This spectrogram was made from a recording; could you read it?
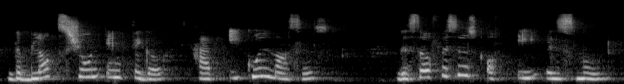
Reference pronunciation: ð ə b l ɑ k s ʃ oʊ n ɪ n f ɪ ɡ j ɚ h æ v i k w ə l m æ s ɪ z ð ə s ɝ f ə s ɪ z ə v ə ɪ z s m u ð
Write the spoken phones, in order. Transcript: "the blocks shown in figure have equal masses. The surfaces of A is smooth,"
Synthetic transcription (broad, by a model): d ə b l ɑ k s ʃ oʊ n ɪ n f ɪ ɡ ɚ h æ v i k w ə l m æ s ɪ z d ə s ɝ f ə s ɪ z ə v ə ɪ z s m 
